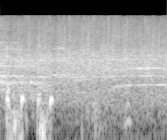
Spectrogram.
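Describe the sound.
Audience applause at a live debate on whether Joe Biden would win the Democratic nomination: steady, dense clapping that fills the whole stretch, with a few soft low thumps early on.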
